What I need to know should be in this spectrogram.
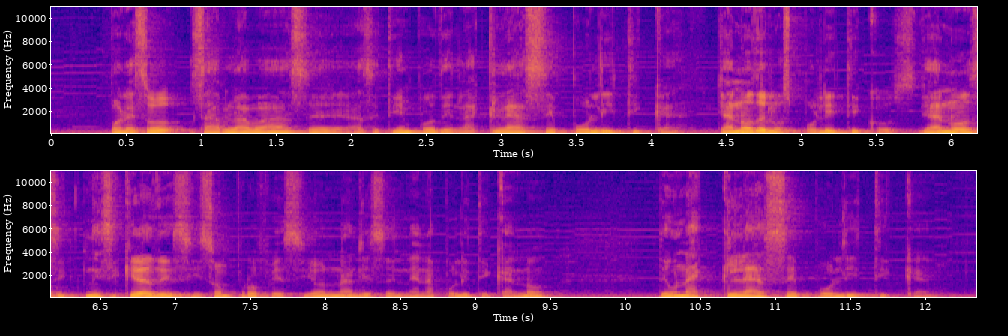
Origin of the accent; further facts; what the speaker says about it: Mexico; pues de nosotros como mexicanos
